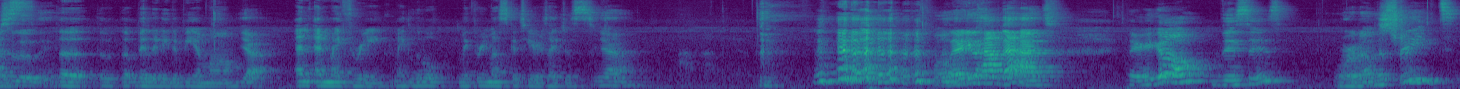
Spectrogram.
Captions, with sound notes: - Absolutely, absolutely. - The ability to be a mom. - Yeah. - And my three, my little, my three musketeers, I just, I love you. (both laugh) - Well, there you have that. There you go. This is, "Word on the Street."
